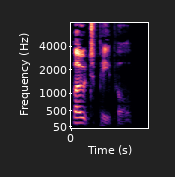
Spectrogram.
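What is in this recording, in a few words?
"boat people", British English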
